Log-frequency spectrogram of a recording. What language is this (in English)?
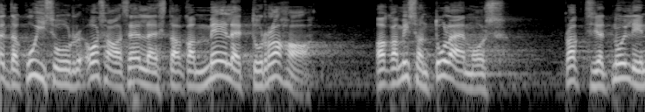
Estonian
